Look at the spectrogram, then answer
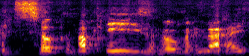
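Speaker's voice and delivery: slow speech through giggles. Answering a question about soaking chickpeas overnight, giggling while talking. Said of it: "I don't know why I'm giggling".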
